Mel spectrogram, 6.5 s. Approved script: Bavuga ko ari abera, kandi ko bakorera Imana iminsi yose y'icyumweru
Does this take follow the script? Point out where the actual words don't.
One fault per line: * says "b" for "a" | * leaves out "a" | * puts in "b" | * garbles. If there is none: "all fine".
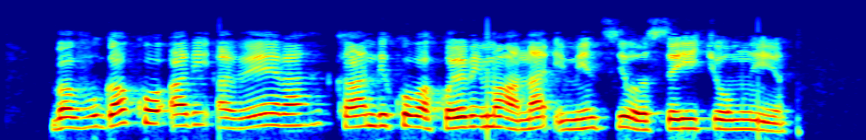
all fine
